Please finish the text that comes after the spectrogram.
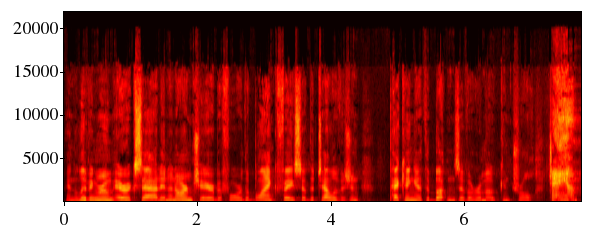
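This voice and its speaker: A man reading a literary story aloud on stage, in a measured, dramatic way that moves between hush and sudden swells. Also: mid-range voice, steady tone. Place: large theatre stage. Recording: reverberant hall, live stage reading.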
